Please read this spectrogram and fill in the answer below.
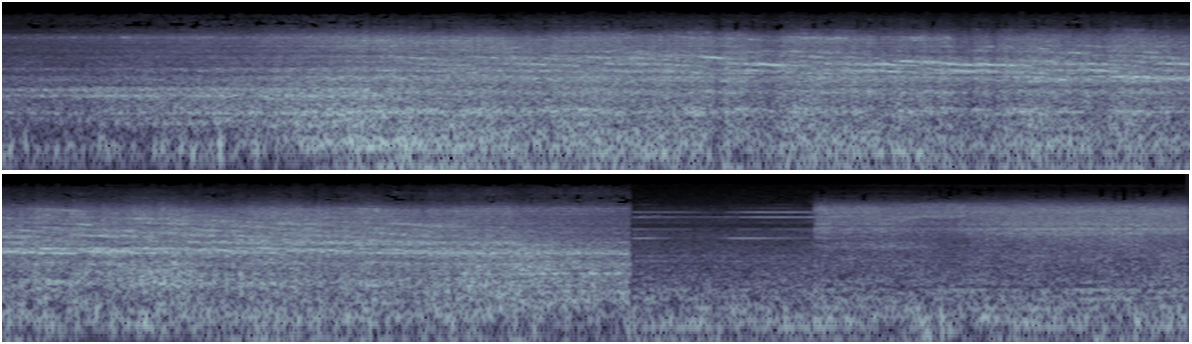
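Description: Express passenger train approaching and running through at speed: a rushing roar of wheels on rail that builds over the first couple of seconds and then holds steady, with a whine that falls in pitch as it goes by. The sound cuts off abruptly near the end, giving way to a quieter background.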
